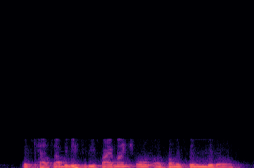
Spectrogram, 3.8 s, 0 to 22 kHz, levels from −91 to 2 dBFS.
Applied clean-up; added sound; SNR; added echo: neural separator model SepFormer DNS4.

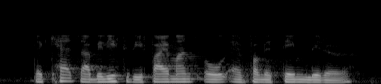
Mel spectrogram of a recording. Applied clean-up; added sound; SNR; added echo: none; none; none; none.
